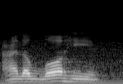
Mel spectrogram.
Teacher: kalimah Allah apabila sebelumnya bagi atas maka dibaca dengan tebal. 'Ala Allah, lam tu dibaca dengan tebal.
